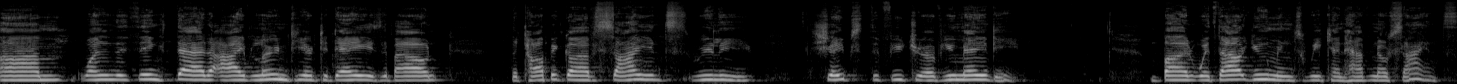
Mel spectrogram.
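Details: Woman deaf since birth, speaking orally; deaf speech.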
